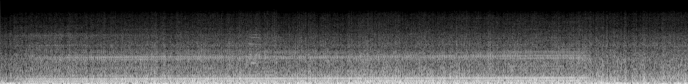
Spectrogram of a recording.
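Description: A 150 cc motorcycle engine revving hard toward 7,500 rpm on an open highway ride, a steady loud drone holding high pitch for several seconds before dropping off, with wind rush over the microphone.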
